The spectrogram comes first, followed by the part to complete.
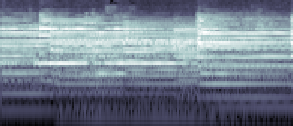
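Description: Electronic keyboard playing sustained chords, with a new chord struck a little under half a second in and another near the end.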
